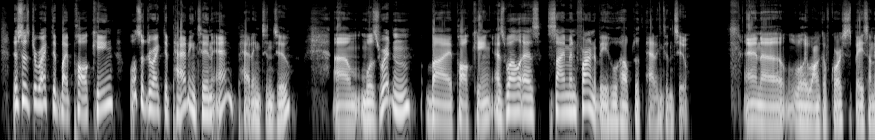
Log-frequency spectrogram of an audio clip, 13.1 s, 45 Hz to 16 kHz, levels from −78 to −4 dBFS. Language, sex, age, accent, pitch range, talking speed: English, male, 30-49, American, 110-180 Hz, 170 wpm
